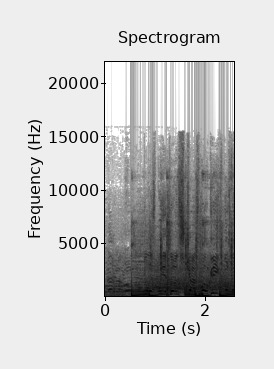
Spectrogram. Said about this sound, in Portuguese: E eu tô saindo aqui na porta do Luzniki. Essa cantoria toda que vocês estão ouvindo é dos torcedores croatas.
